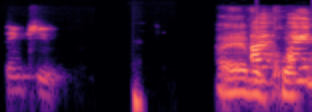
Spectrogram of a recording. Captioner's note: mic thumps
